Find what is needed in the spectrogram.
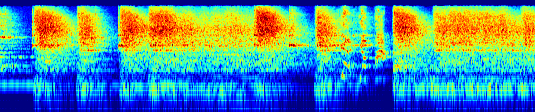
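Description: Cantonese opera percussion interlude: several sudden crashes from gongs and cymbals, each ringing on over a steady accompaniment.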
